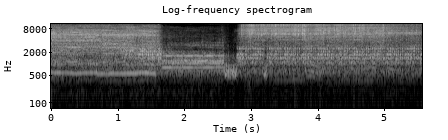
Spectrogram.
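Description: Electric motors of a radio-controlled excavator whining as it lifts its loaded bucket and swings the boom round. The pitch changes about one and a half seconds in, and the motor cuts out briefly near three seconds.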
